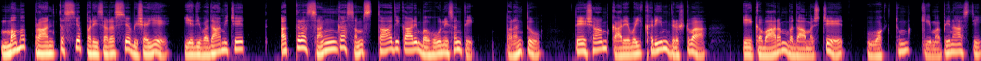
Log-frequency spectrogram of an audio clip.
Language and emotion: Sanskrit, neutral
